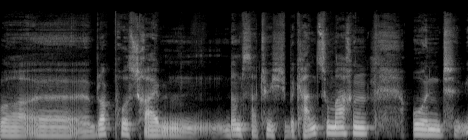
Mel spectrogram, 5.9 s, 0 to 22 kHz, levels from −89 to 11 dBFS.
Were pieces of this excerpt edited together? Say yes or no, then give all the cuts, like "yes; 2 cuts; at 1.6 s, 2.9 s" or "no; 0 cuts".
yes; 2 cuts; at 2.9 s, 3.6 s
